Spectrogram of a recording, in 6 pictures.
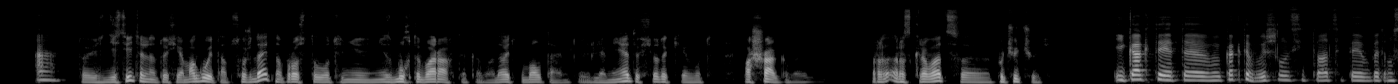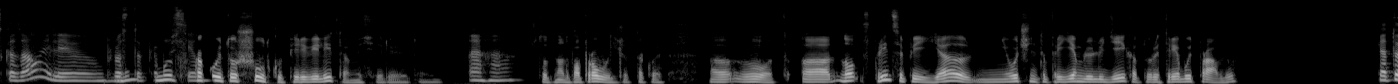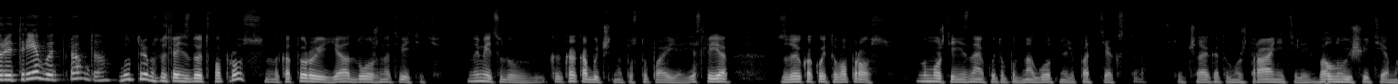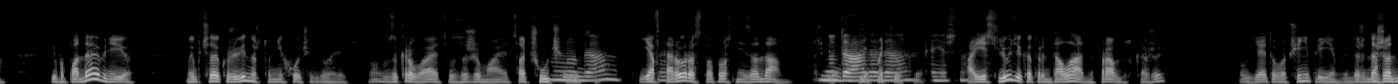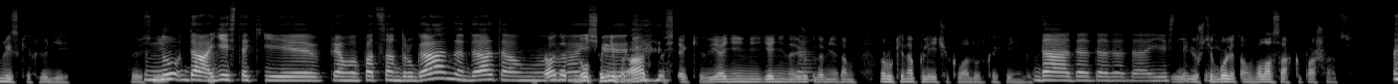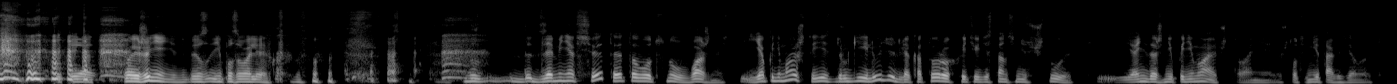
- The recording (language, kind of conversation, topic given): Russian, podcast, насколько важна для вас личная дистанция в разговоре?
- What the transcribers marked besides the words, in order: tapping; laugh; laugh; laugh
